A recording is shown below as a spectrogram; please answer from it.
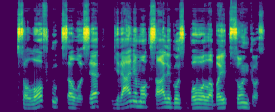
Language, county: Lithuanian, Alytus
